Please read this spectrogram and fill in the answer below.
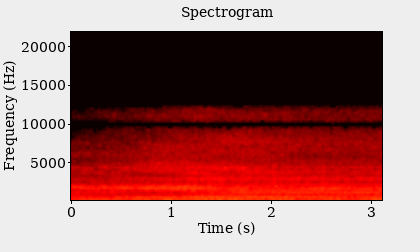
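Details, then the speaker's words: Anycubic Mega S 3D printer newly running Klipper firmware but still on stock stepper drivers, hardware unchanged: a soft, steady motor whine with faint tones under a hum while printing; the noise is the same as before. "as you can hear uh the noise from the printer is pretty the same as it was before uh but that's the same driver"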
